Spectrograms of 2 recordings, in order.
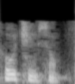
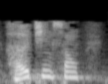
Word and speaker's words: Hutchinson: Nós temos três formas de falar o nome da empresa: Hutchinson, que é a pronúncia americana, Hutchinson, que é a nossa pronúncia aqui, e Hutchinson, que é a pronúncia francesa, né?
